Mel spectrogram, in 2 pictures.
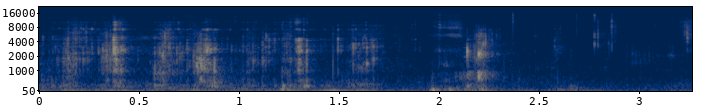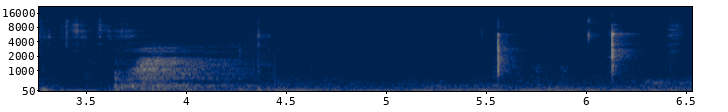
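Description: Chopsticks click against a porcelain spoon.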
